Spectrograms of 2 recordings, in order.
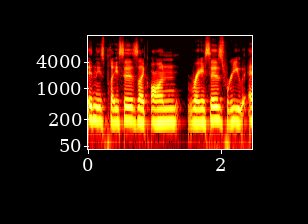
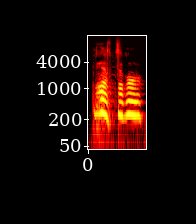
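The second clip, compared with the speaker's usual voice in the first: muttered curse; 5 semitones higher, 6 dB quieter than usual. Retold or imitated. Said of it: "I was pissed".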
